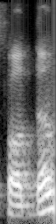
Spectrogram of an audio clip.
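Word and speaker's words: Padma: it traverses the podda it's written in English p a d ma a but in Bengali it's pronounced as podda which is about 75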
